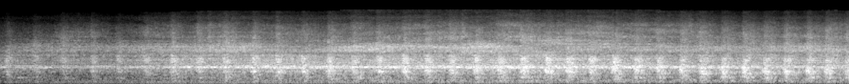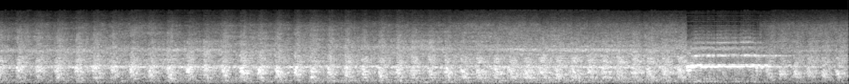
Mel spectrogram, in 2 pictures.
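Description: The steam locomotive Mallard runs hard on the West of England main line towards Westbury, with a loud steady rhythmic chuffing and rail rumble throughout, and a brief whistle near the end.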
